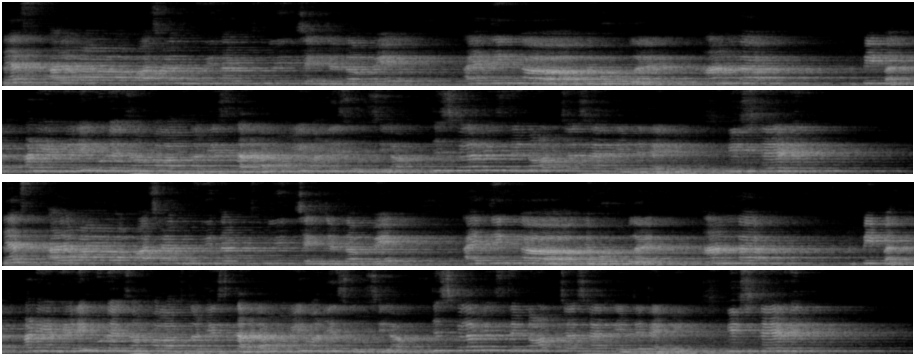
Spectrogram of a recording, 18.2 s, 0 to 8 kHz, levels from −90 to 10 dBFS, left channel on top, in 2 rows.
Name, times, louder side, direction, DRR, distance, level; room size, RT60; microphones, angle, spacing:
voice 1, 0.0-4.2 4.6-7.7 8.4-17.2, right 1 dB, 60° right, -3 dB, 1.6 m, -29 dB
17.5 x 6.2 x 3.3 m, 2.8 s
head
